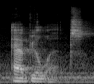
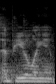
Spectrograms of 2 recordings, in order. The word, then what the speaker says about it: ebullient: was ambulant the correct pronunciation is ebullient but that sounds stupid to me so i say ebola and i've got this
